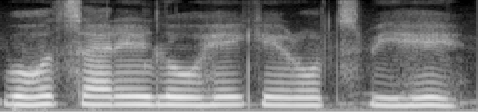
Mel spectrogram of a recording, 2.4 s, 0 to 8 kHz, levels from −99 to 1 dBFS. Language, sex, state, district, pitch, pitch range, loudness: Hindi, female, Arunachal Pradesh, Papum Pare, 205 Hz, 200-215 Hz, -13 LUFS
